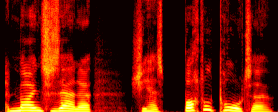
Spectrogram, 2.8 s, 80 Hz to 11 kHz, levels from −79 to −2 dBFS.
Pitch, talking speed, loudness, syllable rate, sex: 230 Hz, 150 wpm, -17 LUFS, 5.1 syllables/s, female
